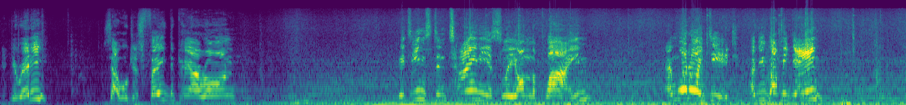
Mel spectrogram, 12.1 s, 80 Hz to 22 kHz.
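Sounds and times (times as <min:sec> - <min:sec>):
outboard motor accelerating: 0:02.2 - 0:12.0.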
